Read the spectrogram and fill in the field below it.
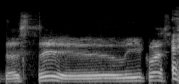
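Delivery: slow, drawn-out segment announcement; mock announcer. Co-host announcing the silly questions segment, mock announcer. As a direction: stretch it out like a silly segment title. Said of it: "what are they, [name]?".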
